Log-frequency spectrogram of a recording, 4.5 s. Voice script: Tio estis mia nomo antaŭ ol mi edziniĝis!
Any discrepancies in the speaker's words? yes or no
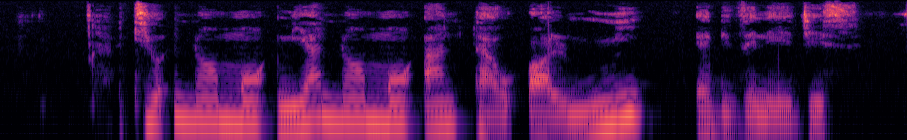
yes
